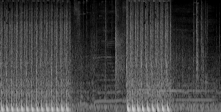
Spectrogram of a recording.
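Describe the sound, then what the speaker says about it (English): Automatic gunfire in the video game Call of Duty DMZ on the Al Mazrah map, two loud rapid bursts of machine-gun fire, the first about a second and a half long, then a pause, then a second burst. "someone's shooting at me"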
